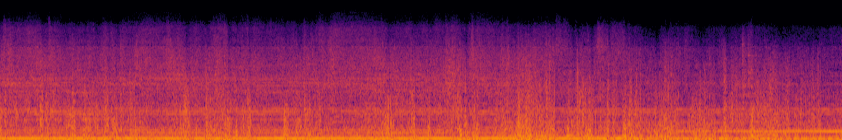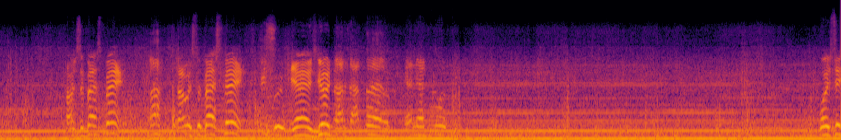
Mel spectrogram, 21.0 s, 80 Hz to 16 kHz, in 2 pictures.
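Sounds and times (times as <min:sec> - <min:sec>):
boat motor running: 0:00.0 - 0:21.0
wind on microphone: 0:00.0 - 0:21.0.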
